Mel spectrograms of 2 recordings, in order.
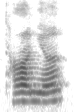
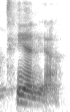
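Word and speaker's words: Tania: said hi to Tom Tanya see I I hate when people pronounce and mispronounce my daughter's name I spelled it t-a-n-i-a and everybody calls her Tanya and I'm like no it's still Tanya right okay all right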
